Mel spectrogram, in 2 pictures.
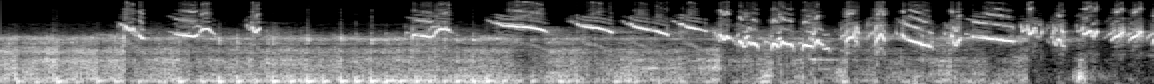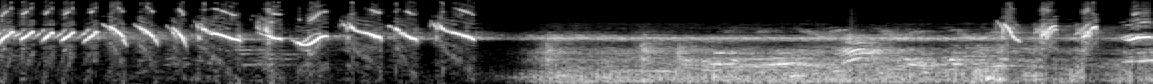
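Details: Oriental white-eye in a cage, recorded as a long tutor song for training other cage birds: fast, high, thin twittering trills and slurred whistles, partly masked by harsh broadband noise at the start and end.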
